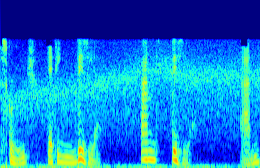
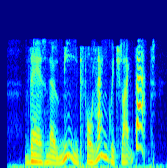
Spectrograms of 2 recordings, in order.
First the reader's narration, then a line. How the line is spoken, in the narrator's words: exclaimed the ghost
